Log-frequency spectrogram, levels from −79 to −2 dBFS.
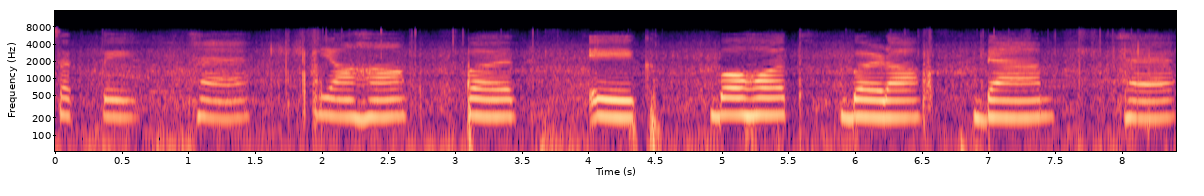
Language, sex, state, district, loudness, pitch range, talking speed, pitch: Hindi, female, Chandigarh, Chandigarh, -16 LUFS, 205-215 Hz, 65 wpm, 210 Hz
